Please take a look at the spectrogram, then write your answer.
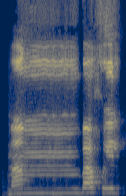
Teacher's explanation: اب نون کے اوپر چھوٹا سا میم پڑا ہوا ہے، چونکہ یہ میم اقلاب کا ہے. جب بھی نون ساکن کے بعد آگے نیکسٹ میں با لیٹر آ جاتا ہے تو اس نون کو میم کی آواز میں بدل دیتے ہیں، جس کو اقلاب کہتے ہیں، اور اس پر غنہ کرتے ہیں.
